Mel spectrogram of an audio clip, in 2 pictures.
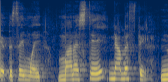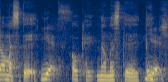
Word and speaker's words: namaste: Mane namaste.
